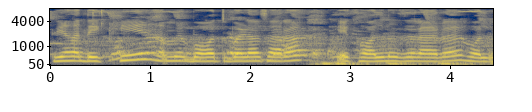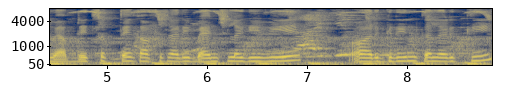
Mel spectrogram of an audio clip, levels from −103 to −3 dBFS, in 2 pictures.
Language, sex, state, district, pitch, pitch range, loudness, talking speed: Hindi, female, Rajasthan, Jaipur, 210 Hz, 200-225 Hz, -15 LUFS, 195 wpm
